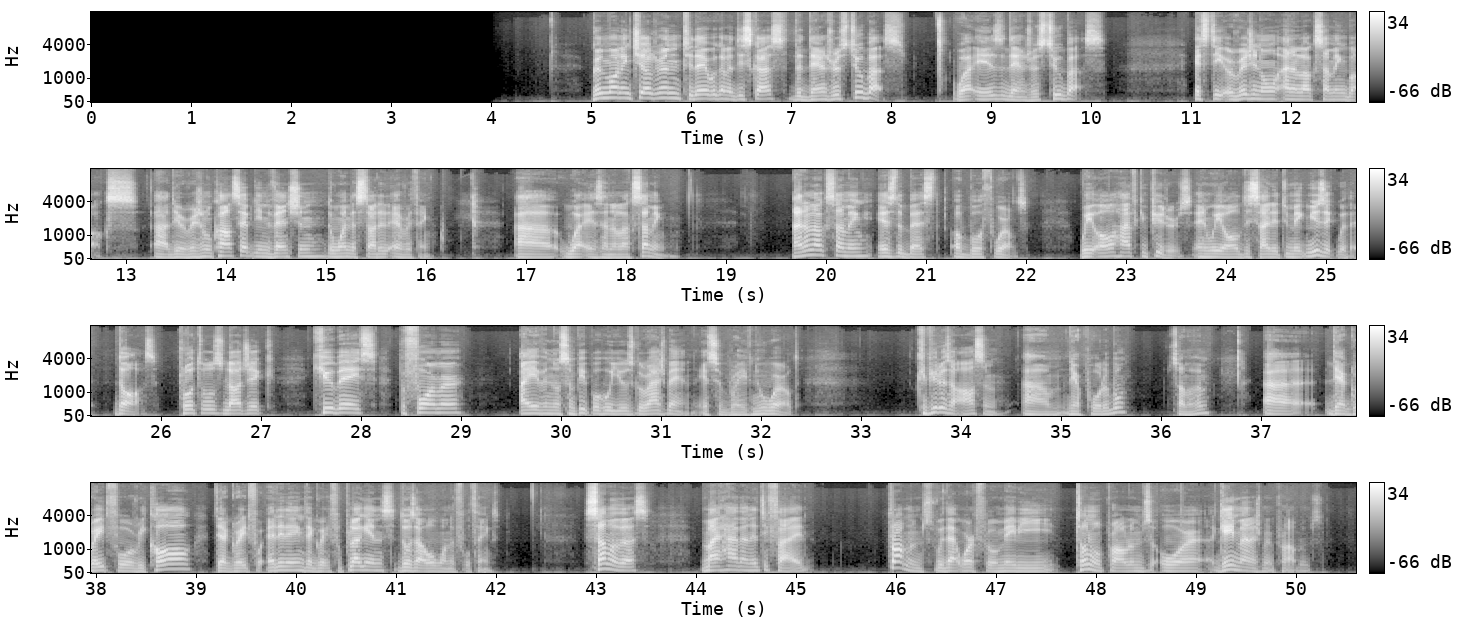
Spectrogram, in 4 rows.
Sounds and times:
Speech: 5.0s - 10.2s, 11.0s - 16.2s, 16.9s - 18.6s, 19.7s - 22.0s, 22.6s - 32.4s, 33.6s - 42.0s, 42.9s - 45.2s, 45.9s - 50.3s.

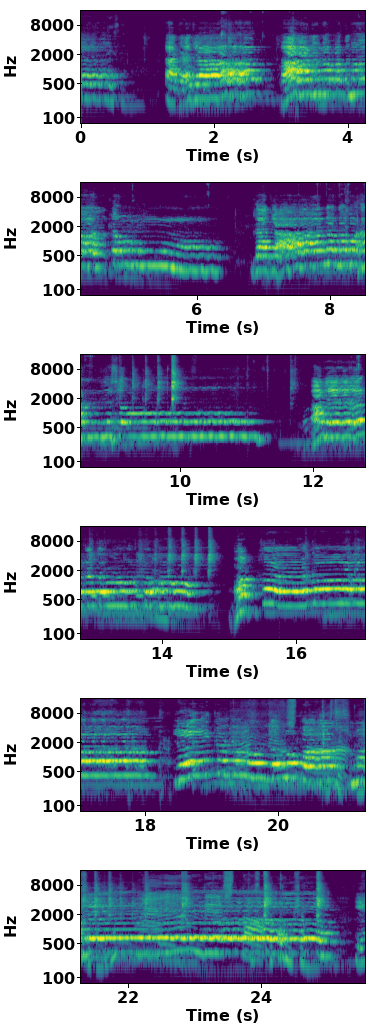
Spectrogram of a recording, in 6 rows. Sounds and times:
Singing: 0.0s - 25.5s
Vocal music: 0.0s - 25.5s.

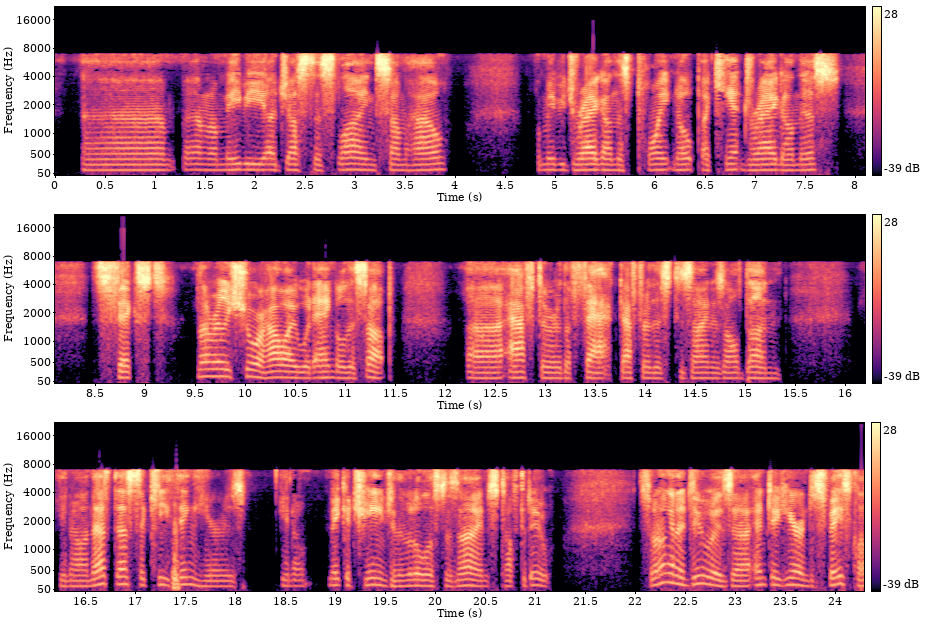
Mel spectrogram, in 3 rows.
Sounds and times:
Speech: 0.3s - 4.0s, 4.8s - 7.9s, 8.5s - 11.6s, 12.2s - 15.4s, 16.3s - 21.2s, 22.1s - 24.2s.

